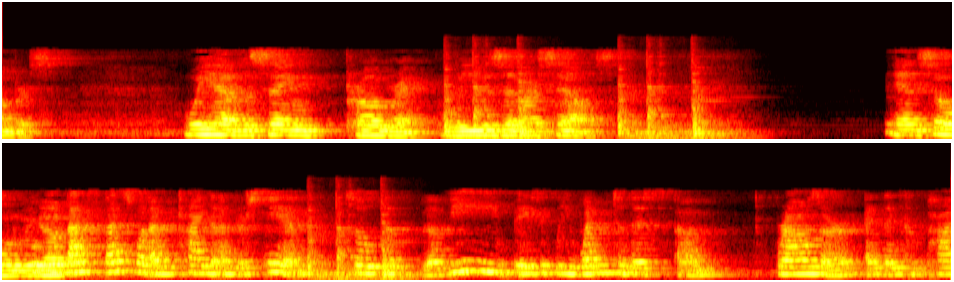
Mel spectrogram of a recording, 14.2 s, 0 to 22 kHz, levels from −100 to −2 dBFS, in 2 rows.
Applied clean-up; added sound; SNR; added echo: none; Tap; 9 dB; reverberation time 0.6 s.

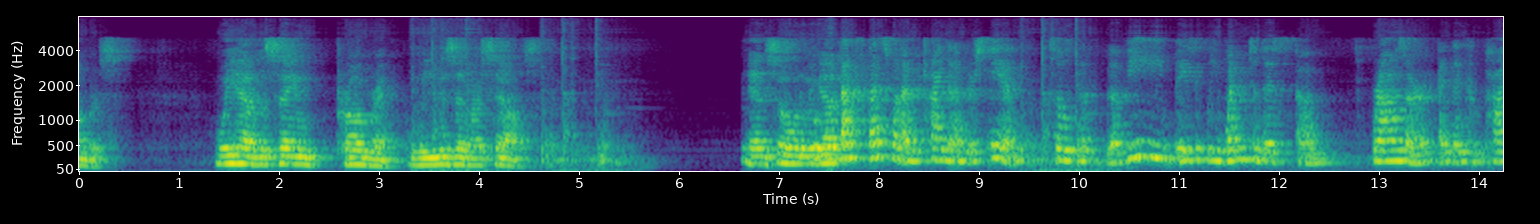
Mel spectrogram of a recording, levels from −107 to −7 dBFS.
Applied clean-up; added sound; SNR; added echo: neural separator model SepFormer DNS4.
